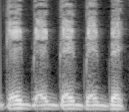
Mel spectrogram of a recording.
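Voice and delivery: gurgle nonsense syllables; mock baby babble. Baby babbling at mom, lightly mocked. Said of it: "it comes out more like".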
